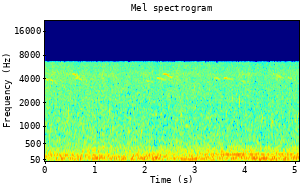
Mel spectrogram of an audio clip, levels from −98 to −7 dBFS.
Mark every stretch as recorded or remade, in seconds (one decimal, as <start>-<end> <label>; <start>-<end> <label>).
0.0-5.1 recorded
